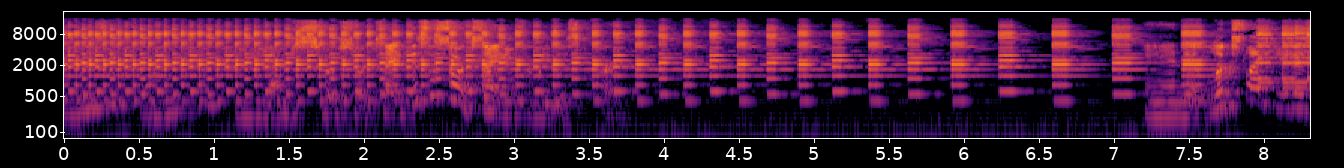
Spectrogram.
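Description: Spinning-wheel picker's ticking sound effect played through laptop speakers: quick pitched ticks that slow steadily as the wheel winds down, stopping about seven seconds in as it lands on the winner.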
